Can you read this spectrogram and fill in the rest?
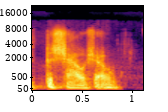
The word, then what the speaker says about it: Bishoujo: Well, you said it incorrectly. Yeah. What? It's Bishao Show.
